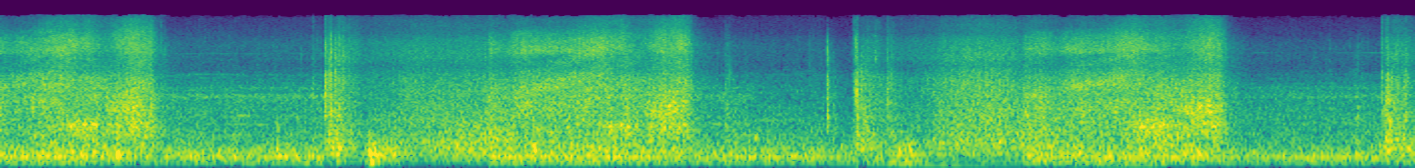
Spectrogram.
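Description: Rushing noise of pool water and wind buffeting the microphone, swelling and easing several times, over a steady low hum.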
